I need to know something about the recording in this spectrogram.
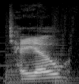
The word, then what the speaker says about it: Tao: And then we'll hear um here we will uh heal towel. I believe her name is actually pronounced Teao, but I call it I call her Tao.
